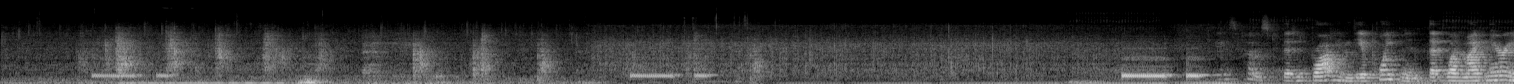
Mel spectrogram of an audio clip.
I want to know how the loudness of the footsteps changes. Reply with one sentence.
The loudness of the footsteps goes down.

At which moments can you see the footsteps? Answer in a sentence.
You can hear the footsteps from 0.8 to 7.7 s.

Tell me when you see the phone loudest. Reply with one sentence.
The volume of the phone peaks at 11 seconds.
